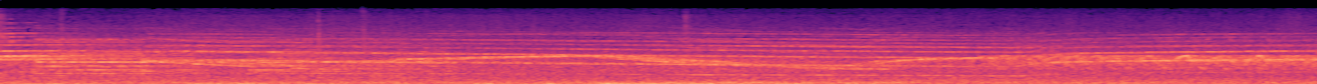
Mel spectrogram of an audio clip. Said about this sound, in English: let the sirens pass.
